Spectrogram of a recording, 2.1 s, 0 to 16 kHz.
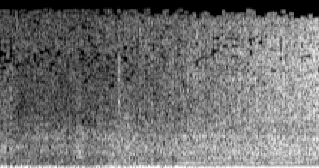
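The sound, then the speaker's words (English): A truck engine running on Shell V-Power Nitro Plus Diesel, heard in an advertisement. A deep, steady engine rumble with a low droning hum holds loud and even throughout. “I drive to the laundry. It's 5 minutes before it closes. I'm running out of time and shirts. I take command of the streets. In my truck, Shell V-Power Nitro Plus Diesel.”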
